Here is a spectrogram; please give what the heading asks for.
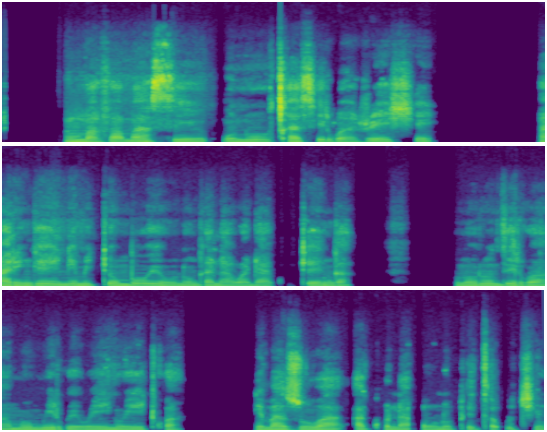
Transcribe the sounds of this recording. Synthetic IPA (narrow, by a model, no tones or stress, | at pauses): mumafamasiuno̞ǀʰasirwaʐe̞ʃe̞̰ | maɾiŋɡe̞ne̞mito̞mbo̞je̞uno̞ŋɡanawaɗakute̞ːŋɡa | uno̞ɾo̞nze̞rwamumwirwewe̞ino̞itwa | ne̞mazuʋaa̰ko̞na̰ouno̞pe̞d͡za̰ut͡ʃiːme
